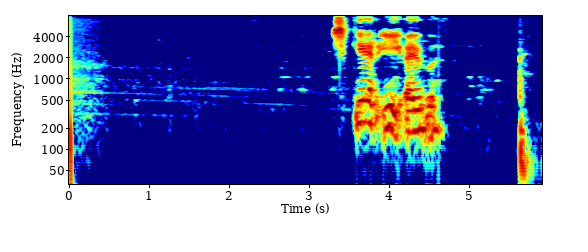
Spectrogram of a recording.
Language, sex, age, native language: Icelandic, other, 80-89, Icelandic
